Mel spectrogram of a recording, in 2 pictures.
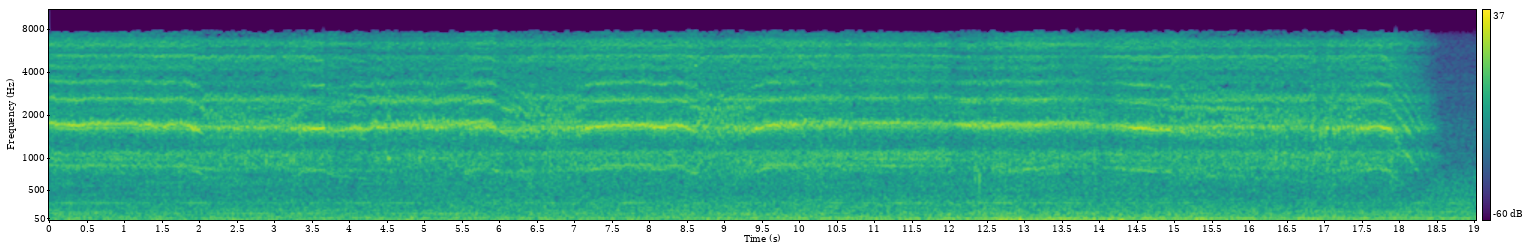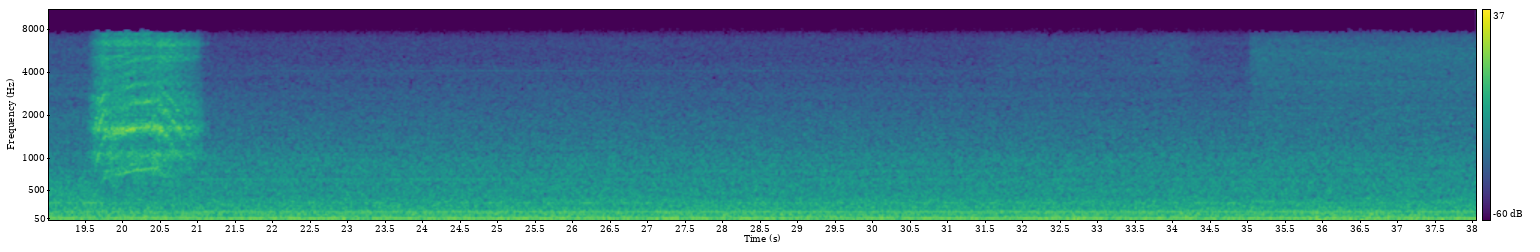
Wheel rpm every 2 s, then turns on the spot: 230, 210, 210, 210, 220, 230, 230, 220, 200, 40, 70, 0, 0, 0, 0, 0, 0, 0, 0.
none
